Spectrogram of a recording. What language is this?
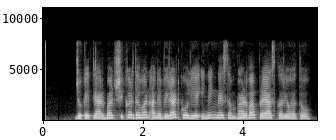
Gujarati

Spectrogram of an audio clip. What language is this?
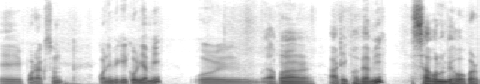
Assamese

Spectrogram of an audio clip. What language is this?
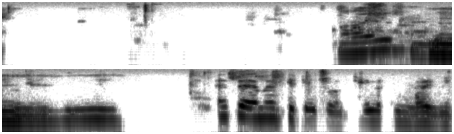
Gujarati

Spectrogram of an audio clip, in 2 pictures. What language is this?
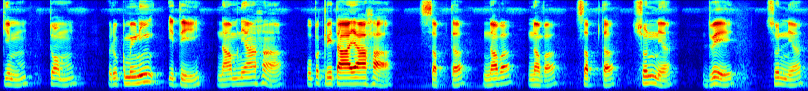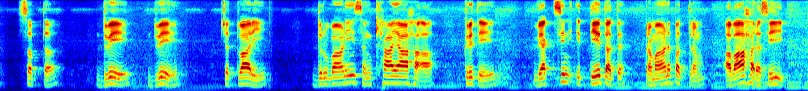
Sanskrit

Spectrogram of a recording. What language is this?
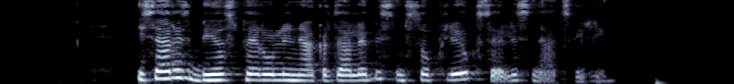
Georgian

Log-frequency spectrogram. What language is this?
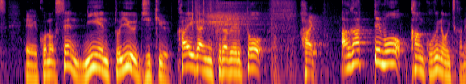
Japanese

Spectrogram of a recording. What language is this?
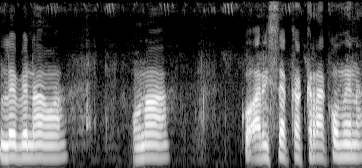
Santali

